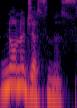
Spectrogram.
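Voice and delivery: plain

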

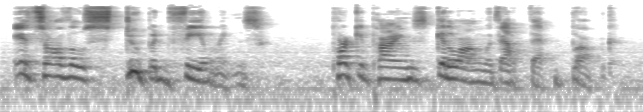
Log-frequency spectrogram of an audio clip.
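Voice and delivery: ordinary delivery

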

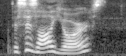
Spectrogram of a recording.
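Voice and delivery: astonished, can't-believe-it tone. Seeing someone's house for the first time, a visitor asks the owner, surprised. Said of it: "Don't sound so surprised".

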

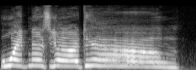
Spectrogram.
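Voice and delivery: very high silly yell, doom stretched out. Describing a game clip, the speaker quotes a psyker in a funny yelling psyker voice. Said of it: "in a very funny voice".

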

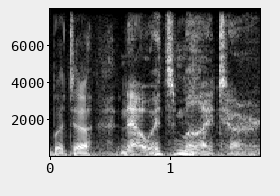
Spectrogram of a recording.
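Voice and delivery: slow, dramatic movie-trailer announcer voice. Taking the GTR stolen from Karston for a turn racing, dramatic movie-announcer voice. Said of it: "That's my movie announcer voice".

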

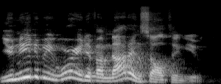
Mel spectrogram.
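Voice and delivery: ordinary talk, nothing marked

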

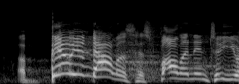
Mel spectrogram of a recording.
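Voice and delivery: excited preacher-style yell, very loud, high, swooping. Addressing a crowd, some of whom jumped at the volume: yelling. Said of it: "excuse me for yelling".

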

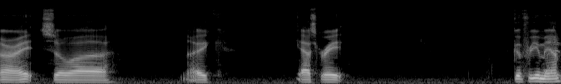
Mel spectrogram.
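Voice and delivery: bored, flat, unenthusiastic, half-hearted delivery. Responding to another's superpower in character: unenthusiastic. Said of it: "Why why sound so unenthusiastic?".

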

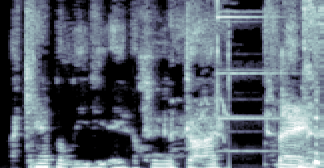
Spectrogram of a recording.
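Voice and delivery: quiet mutter under the breath, murmured aside. Retelling what a waitress said walking by, imitating muttering under breath. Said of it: "under her breath".

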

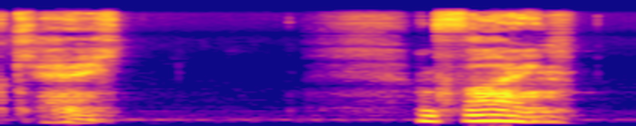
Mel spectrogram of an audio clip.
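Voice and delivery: muddled, half-formed mumbling, lost and unsure. Cameron, trying to get up unsteadily, answers; confused mumble. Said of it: "Cameron sounds confused as he mumbles".

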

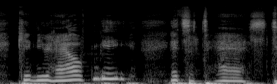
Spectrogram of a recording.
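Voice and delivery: eerie recorded-sounding voice. The speaker repeats voices captured in a church recording, in a freaky deaky voice. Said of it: "I like his freaky deaky voice there".

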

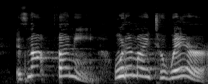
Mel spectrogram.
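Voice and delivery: very high upset cry. First-person narrator, whose dresses a beast ate, answers a laughing man, crying out upset. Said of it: "I cried".

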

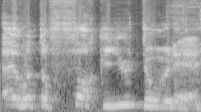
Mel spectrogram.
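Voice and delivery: put-on loud, high Bronx accent. Retelling a horror scene where the monster speaks up: bronx accent. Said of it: "they just spoke in, like, Bronx accents".

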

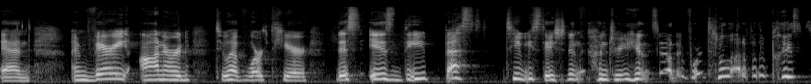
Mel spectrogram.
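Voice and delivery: choked-up, tearful voice, weeping through words. Thanking colleagues at the TV station as they say goodbye, crying while speaking. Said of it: "I'm crying".

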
